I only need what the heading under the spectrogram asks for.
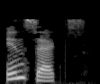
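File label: "insects", British English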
